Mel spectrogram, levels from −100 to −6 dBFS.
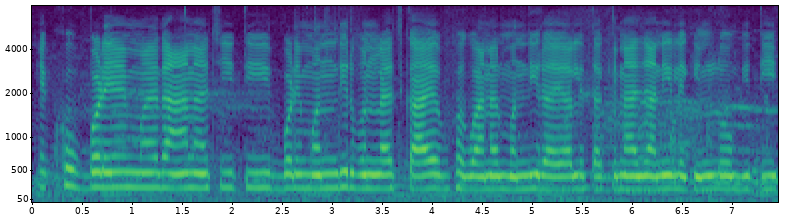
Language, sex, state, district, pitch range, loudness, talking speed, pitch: Halbi, female, Chhattisgarh, Bastar, 205-225 Hz, -30 LUFS, 175 wpm, 215 Hz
